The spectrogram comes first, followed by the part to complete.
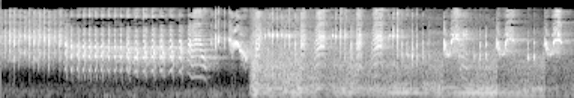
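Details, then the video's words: Long-tailed shrike (cendet) in full, rich song with mimicked phrases: a fast, high chattering trill of about six notes a second, then harsh scratchy phrases with sharp whistles over a low background hum. "CENDET GACOR FULL ISIAN TEMBAKAN"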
